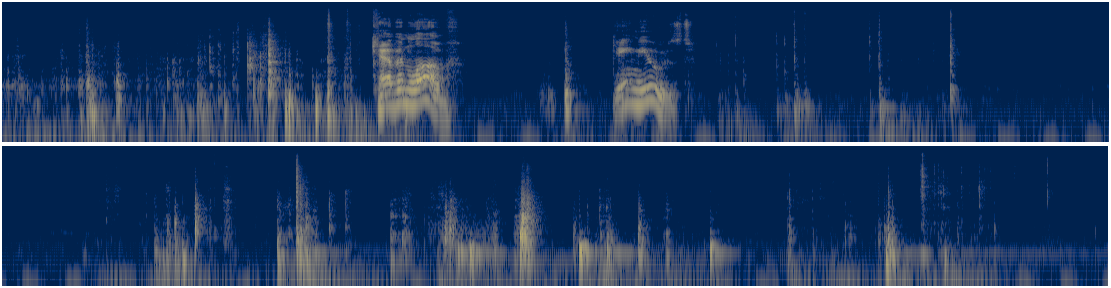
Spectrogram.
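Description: Hard plastic cases knock and rattle as hands handle them.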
